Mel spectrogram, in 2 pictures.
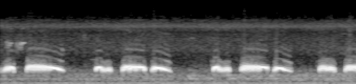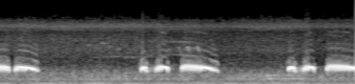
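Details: Decoy spotted dove, kept for luring wild doves, gives about five rapid cooing phrases: paired short coos then a longer, slightly falling croo, with a pause before the last two phrases.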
